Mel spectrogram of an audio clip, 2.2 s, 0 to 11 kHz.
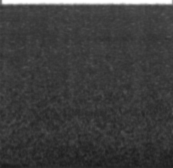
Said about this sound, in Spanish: Este es uno de los sonidos del día. Un nuevo desembalse del pantano del Guadiloba. Es el segundo en 4 días. El desagüe ha comenzado a las 9 de esta mañana, según informa el Ayuntamiento de Cáceres, y no parará hasta conseguir bajar la cota del 83%.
